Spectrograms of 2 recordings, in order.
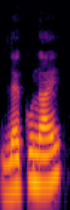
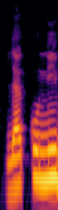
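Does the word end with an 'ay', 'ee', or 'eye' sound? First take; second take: eye; ee. First: The word ends with an 'eye' sound. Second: The word ends with an 'ee' sound. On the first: "यहाँ पे देखो आपके सामने लेकुनाई" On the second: "लेकुनी भी बोलते हैं इसको"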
